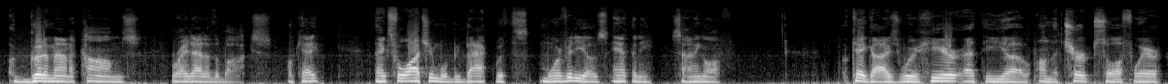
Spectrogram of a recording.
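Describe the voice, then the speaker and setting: A man with a dark, relaxed voice presents a how-to product demo. His pitch sits in the middle of the male range, and he explains each step in plain, everyday language. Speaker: product reviewer and video host. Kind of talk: casual how-to product demonstration.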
